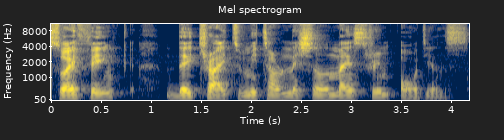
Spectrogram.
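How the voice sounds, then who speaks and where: An Italian accent at a moderate pace, on a very clean recording with a silent background. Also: man. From Italy. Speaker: drag queen. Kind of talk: reading aloud a letter. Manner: careful, read-out pace.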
